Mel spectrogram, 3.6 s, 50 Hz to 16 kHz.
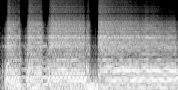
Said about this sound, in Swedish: är inte så mycket slutstegsdist utan det vi lyssnar på är nu är väl förstegsdist bara. Japp. Eh, och eh, jag har ställt gainen på klockan 12. Eh, och det är ett så här, man hör ju direkt att det är så här fast och fint. Eh, ja, bra rock-crunch-ljud.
